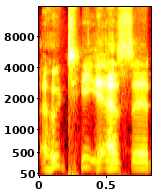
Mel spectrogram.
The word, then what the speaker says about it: OTSN: If there was like an Otson or something like this that I was missing here, but OTSN it is, MonkeyMan.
